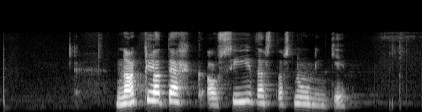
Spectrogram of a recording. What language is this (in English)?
Icelandic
